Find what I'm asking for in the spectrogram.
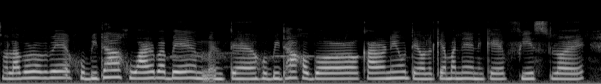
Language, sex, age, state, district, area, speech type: Assamese, female, 30-45, Assam, Charaideo, urban, spontaneous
